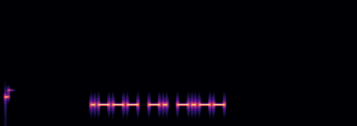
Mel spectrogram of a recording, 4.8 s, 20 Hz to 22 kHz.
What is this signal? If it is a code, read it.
Morse code, heard as a keyed tone, about 25 wpm, 700 Hz. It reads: JNY
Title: USA Call Sign Postfixes - 3 Letters 25wpm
